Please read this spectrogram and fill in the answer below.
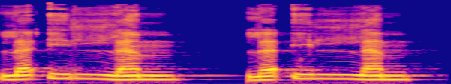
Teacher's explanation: التالي: الإدغام بلا غنة، عند قوله تعالى: لئن لم، لئن لم، جاءت النون الساكنة وبعدها حرف اللام، والواجب هنا أن نسقط النون الساكنة من اللفظ، ولذلك لونت باللون الرمادي، وأن نشدد حرف اللام الذي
